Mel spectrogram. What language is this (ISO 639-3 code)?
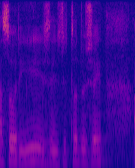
por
